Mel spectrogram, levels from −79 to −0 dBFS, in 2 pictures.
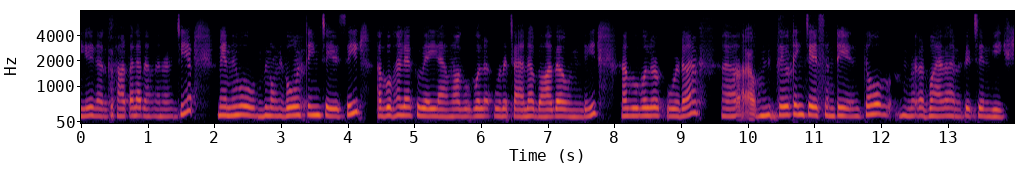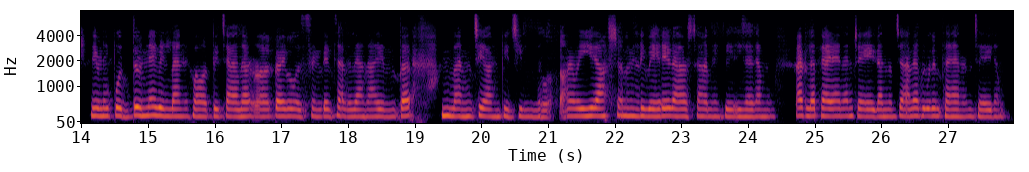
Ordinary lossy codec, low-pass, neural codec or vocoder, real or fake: AAC, 48 kbps; 7.2 kHz; codec, 16 kHz, 0.5 kbps, FreqCodec, larger model; fake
